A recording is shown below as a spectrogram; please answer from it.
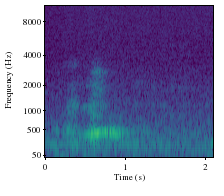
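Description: A single short, low-pitched bird call lasting about half a second.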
